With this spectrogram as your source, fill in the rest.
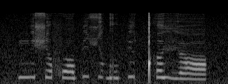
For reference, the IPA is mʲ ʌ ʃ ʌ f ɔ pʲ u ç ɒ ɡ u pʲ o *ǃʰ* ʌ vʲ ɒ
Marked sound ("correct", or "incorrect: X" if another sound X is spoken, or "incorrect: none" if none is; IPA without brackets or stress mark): correct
